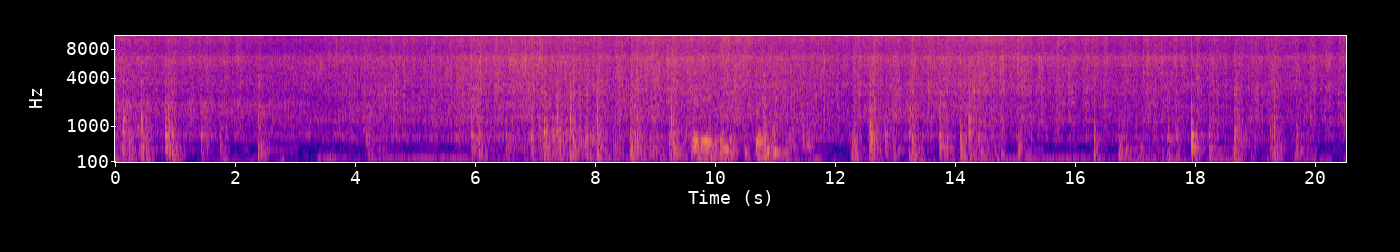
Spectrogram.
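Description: Okra and egg stir-fry sizzling in a stainless-steel pan, cooking down until dry, with a steady frying hiss. A spatula stirs and scrapes it, making irregular scrapes and clicks against the pan.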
